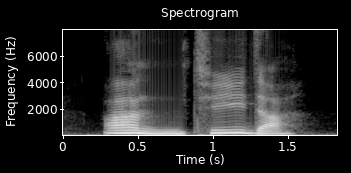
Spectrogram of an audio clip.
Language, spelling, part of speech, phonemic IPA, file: Swedish, antyda, verb, /ˈanˌtyːda/, Sv-antyda.ogg
- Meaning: to hint about; to imply; to give indications as to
